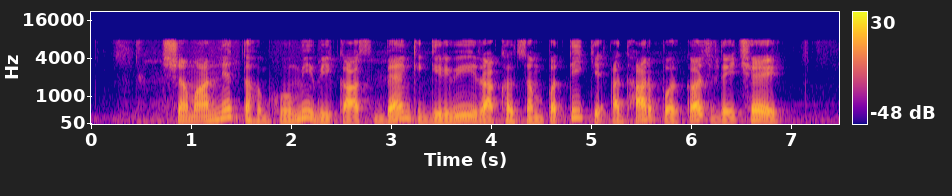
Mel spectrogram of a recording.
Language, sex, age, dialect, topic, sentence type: Maithili, male, 25-30, Eastern / Thethi, banking, statement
